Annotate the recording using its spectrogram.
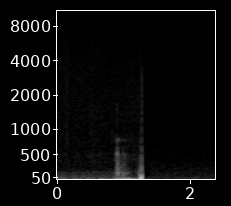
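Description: A tonearm lifts off a record with a dull thump.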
